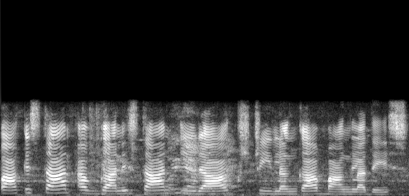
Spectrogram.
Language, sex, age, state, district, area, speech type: Urdu, female, 18-30, Delhi, Central Delhi, rural, spontaneous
